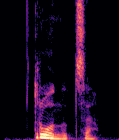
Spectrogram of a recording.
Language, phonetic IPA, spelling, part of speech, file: Russian, [ˈtronʊt͡sə], тронуться, verb, Ru-тронуться.ogg
- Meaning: 1. to start (for), to get moving, to be off 2. to go nuts 3. to be touched, to be moved (emotionally)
